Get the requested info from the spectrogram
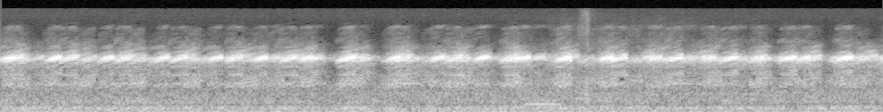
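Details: Chorus of frogs in a paddy field readied for farming season, rapid high trilling pulses stacked closely together, uneven rhythm, continuous overlapping voices over low background noise.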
